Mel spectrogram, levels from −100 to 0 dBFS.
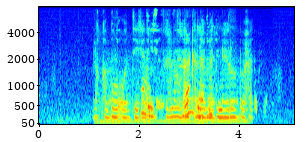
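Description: An echo canceller on a loudspeaker end likely failed to remove all of what its microphone picked up, so an echo leak sends back a delayed copy of the speech, trailing it by about 0.27 s. From 1.38 to 1.65 s the copy is faint, about 15 dB below the speech. From 2.14 to 3.6 s it is much stronger, only about 5 dB down. From 3.96 to 4.61 s it drops back to about 15 dB down.

With both sides talking at once, the canceller likely could not separate its own talker from the returning echo and turned both down, which is speech suppressed in double talk. From 1.98 to 2.09 s the speech dips by roughly 20 dB for about a tenth of a second. From 2.45 to 2.7 s there is a shallower dip of around 10 dB. From 3.08 to 4.04 s it is deepest, falling roughly 30 dB over about half a second.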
